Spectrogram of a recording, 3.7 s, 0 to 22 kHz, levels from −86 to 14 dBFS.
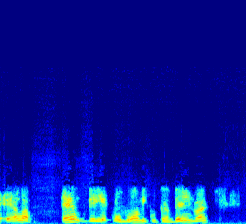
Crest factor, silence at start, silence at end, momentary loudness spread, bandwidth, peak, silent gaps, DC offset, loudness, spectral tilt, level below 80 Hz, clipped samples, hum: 16 dB; 0 s; 0.3 s; 8 LU; 6.8 kHz; -2 dBFS; none; under 0.1%; -19 LUFS; -5.5 dB/octave; -56 dBFS; under 0.1%; none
